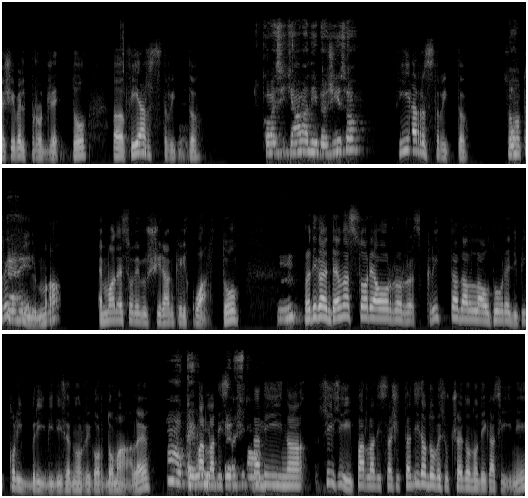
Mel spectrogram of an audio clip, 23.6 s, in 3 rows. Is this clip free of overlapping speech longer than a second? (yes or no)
no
